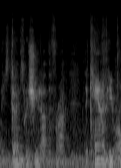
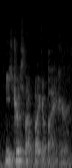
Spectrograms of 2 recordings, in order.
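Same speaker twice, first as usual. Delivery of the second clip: ordinary delivery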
